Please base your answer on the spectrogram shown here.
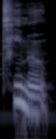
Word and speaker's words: Temu: talk to you about Teemu that's how I pronounce it and everybody's saying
